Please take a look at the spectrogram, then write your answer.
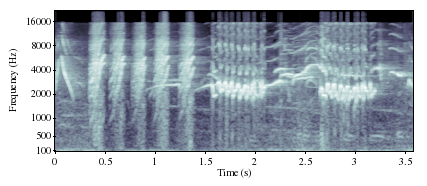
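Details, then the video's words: Oriental magpie-robin singing as a provoking lure to train other magpie-robins: a run of about six loud harsh notes, then a fast rattling buzzy phrase and rich warbled whistles. "Pancingan kacer gacor nembak untuk melatih kacer"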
